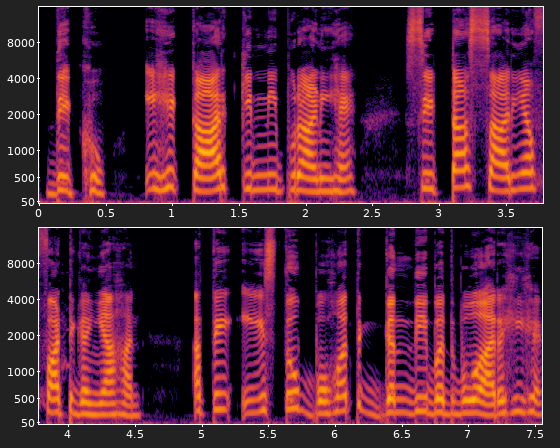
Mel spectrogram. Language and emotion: Punjabi, disgusted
